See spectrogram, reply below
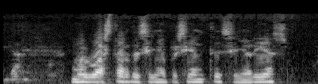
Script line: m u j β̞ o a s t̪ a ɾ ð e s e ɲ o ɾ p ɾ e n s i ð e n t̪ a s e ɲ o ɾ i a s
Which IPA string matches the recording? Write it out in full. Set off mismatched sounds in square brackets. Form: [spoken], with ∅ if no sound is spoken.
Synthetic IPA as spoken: m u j β̞ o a s t̪ a ɾ ð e s e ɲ o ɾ p ɾ e [∅] s i ð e n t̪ [e] s e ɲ o ɾ i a s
